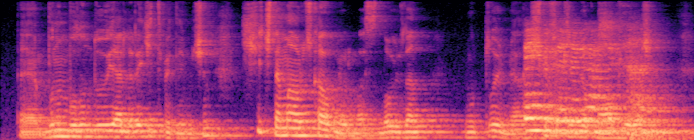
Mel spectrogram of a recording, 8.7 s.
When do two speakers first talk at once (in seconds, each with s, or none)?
6.5 s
